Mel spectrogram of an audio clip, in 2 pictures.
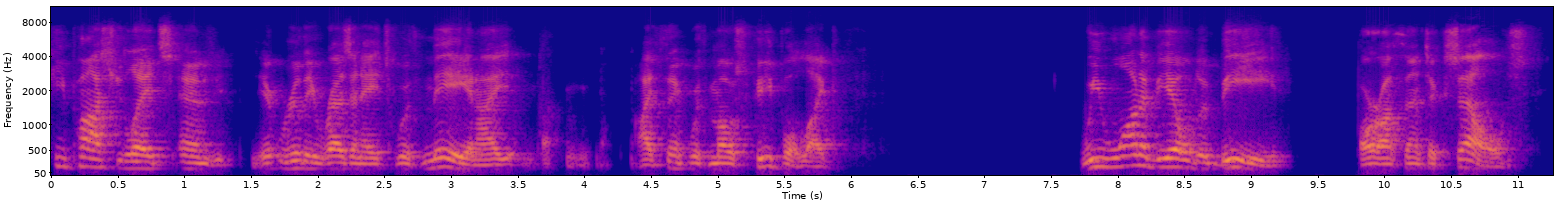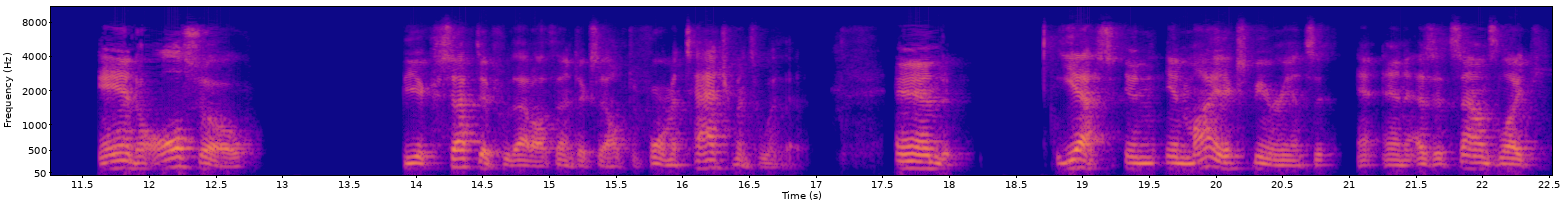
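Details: Adult man who stutters; stuttering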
